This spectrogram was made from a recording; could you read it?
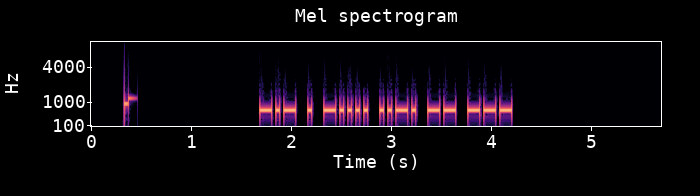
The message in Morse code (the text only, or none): KE6FMO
